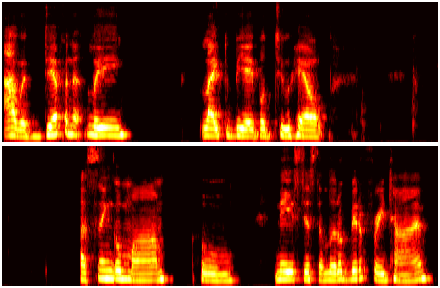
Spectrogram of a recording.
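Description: A woman, answering interview questions in a thoughtful, unhurried way and laughing easily. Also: lowish voice, steady tone, a little mellow. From Texas, US. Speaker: podcast host, guest.

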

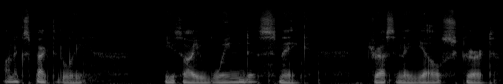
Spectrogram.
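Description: Deep husky man whispering bedtime stories. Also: no room sound. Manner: slow, soft whispered narration. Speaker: ASMR storyteller. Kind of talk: whispered ASMR storytelling.

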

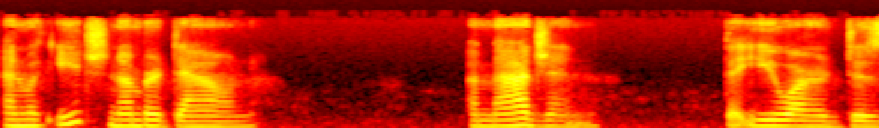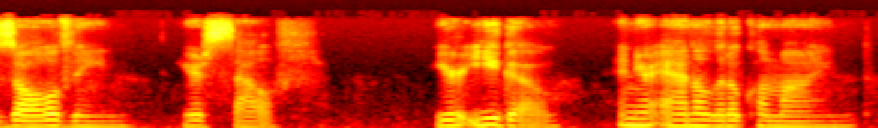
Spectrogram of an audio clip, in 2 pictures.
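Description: A woman leading a guided hypnosis meditation in a slow, soothing voice with long pauses. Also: fairly low pitch, little pitch movement, vocal fry, dark tone, dry recording.

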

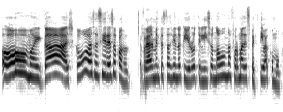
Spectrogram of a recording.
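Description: A young woman from Peru, co-hosting a casual podcast chat and telling stories with lively, acted-out quotes. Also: high-pitched, racing. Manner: animated storyteller, acts out quoted voices. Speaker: podcast co-host. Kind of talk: casual conversation.

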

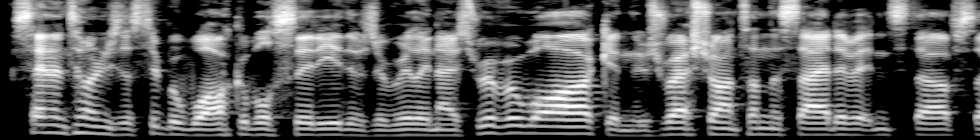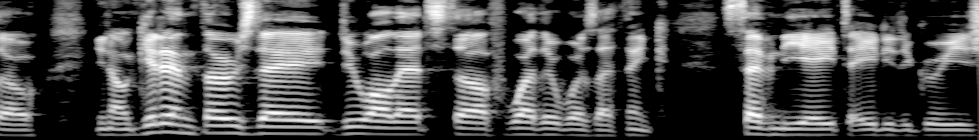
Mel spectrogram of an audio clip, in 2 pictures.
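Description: A man's voice: mid-range voice, smooth, dry recording. Young male podcast guest, dry casual sound. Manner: informal, peppered with "like" and "you know". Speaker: podcast guest, soccer supporter. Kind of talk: casual chat.

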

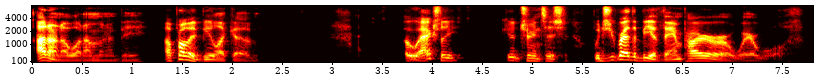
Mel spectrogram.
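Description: A man's voice: fairly low pitch, big pitch swings, a little fast, fairly bright tone, slightly rough, no room sound. A man with a standard American accent in casual, comedic podcast chat, often repeating short phrases as he goes. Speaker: podcast host.

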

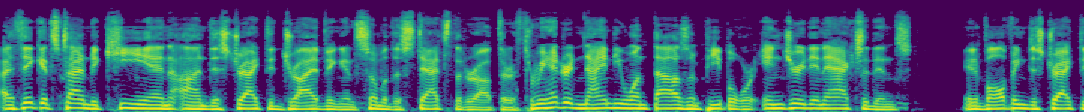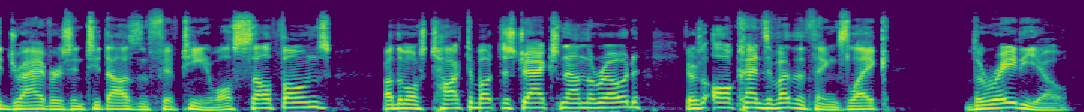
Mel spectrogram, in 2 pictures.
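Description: A man's voice: medium pitch, animated, fairly quick, fairly bright tone, no room sound, clean studio sound. A man with an American accent talking as a sports talk radio host, conversational and ad-libbing between banter and live reads.

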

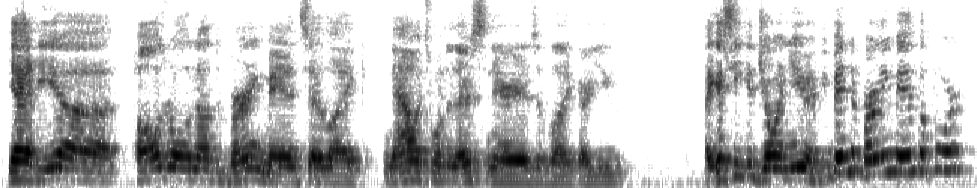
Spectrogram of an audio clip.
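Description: A podcast host rambles through a casual chat, joking at his own expense. His male voice is a little high, fairly quick, and somewhat dark in tone, recorded from a distance from the mic.

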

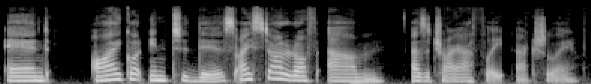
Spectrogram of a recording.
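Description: A woman with an Australian accent, appearing as an expert guest on a podcast, explains her field step by step, using tag questions to make sure she's being followed. Her mid-range voice is unhurried, creaky, and darkish in tone, captured in clean studio sound with no room sound.

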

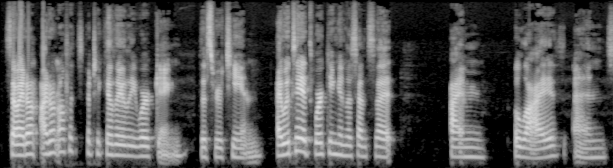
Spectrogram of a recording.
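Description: A woman's voice: fairly low pitch, gravelly, dry recording. A woman with a Minnesotan accent, a podcast guest talking in a reflective, hesitant, self-deprecating way. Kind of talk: candid conversational interview.

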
